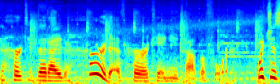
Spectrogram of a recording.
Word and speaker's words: Hurricane: it certainly didn't hurt that I'd heard of Hurricane Utah before which is spelled like hurricane but pronounced heran by the locals anyway it's the setting of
